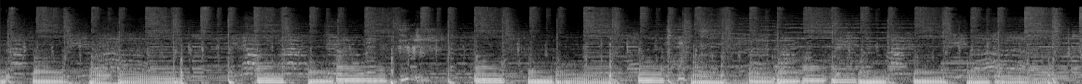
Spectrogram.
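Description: Electric bass playing a busy, plucked disco-style bass line, the notes stepping up and down in the low register, over a beat of drums and other instruments.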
